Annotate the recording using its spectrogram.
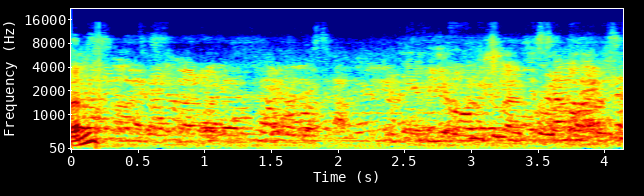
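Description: Background chatter of many people talking at once in a room, with no one voice standing out.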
